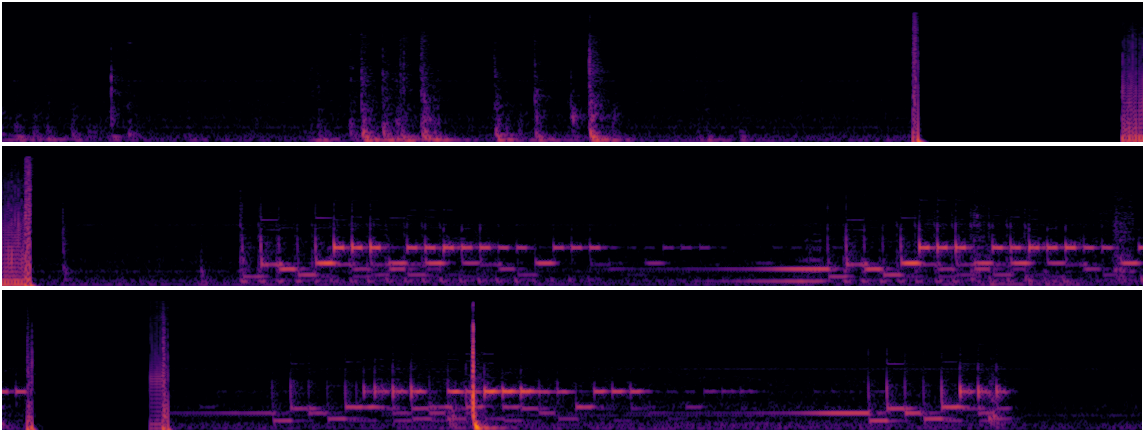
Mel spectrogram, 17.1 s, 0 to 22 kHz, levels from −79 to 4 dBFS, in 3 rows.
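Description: At 4.55 s and again at 11.54 s, a cable is pulled and plugged in. Each event opens with a pop, a sharp spike in the waveform, then a near-flat gap: about 1.24 s the first time and 0.65 s the second. While only the tip touches, a burst of 60 Hz mains buzz follows, lasting 0.22 s in the first event and 65 ms in the second. It shows as stacked horizontal harmonic lines on a spectrogram. A second pop marks the return of the audio at 5.85 s and 12.24 s.

From 13.11 to 16.60 s, digital radio blends to analogue FM. The digital signal drops out, and a 278 ms cross-fade brings in the analogue broadcast and later returns. During that stretch a faint hiss floor rises to roughly 35 dB below the audio, and the level shifts by about 3 dB.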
